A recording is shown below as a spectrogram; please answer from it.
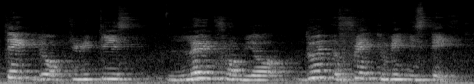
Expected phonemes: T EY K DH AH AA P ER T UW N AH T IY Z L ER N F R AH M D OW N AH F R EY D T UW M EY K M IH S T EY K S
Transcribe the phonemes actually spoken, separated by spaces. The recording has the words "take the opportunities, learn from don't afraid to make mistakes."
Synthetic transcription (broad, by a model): T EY K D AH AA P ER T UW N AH T IY S L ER N F R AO M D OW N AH F R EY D T UW M EY K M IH S T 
